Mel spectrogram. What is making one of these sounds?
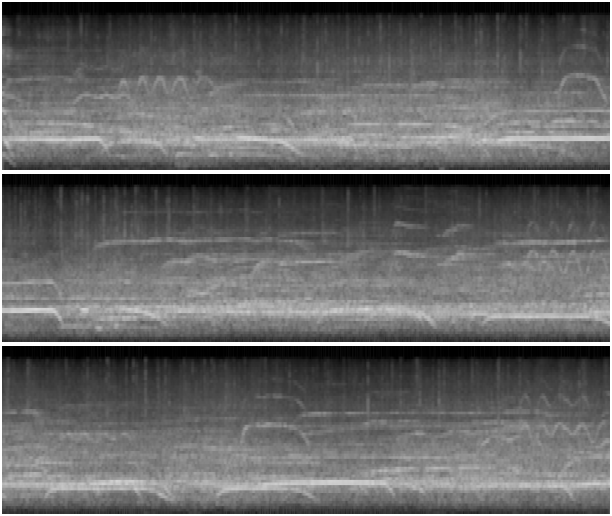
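A large audience cheers and whistles in a big hall.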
